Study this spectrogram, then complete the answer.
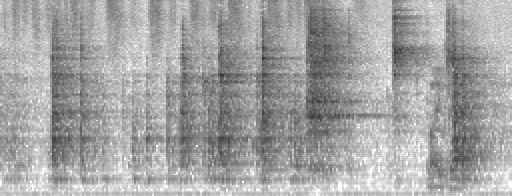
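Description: Big wrench being turned on a Cleveland Punch & Die ironworker punch: a run of sharp metallic clanks and ratcheting knocks in an irregular rhythm, close and loud, with a little speech in the background.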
